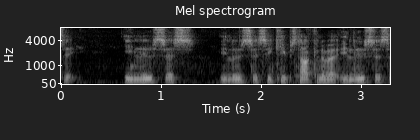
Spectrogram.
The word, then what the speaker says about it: Eleusis: ancient secrets that the ancient Greeks participated in Ulysses. I don't know how to pronounce it. Eleusis.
